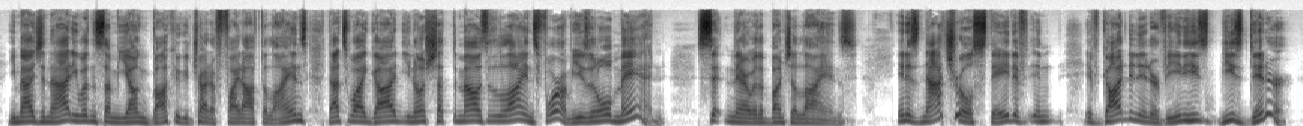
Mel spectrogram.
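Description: A man's voice: on the high side, expressive, moderate pace, no echo, clean studio sound. A man in his forties giving a folksy, encouraging sermon to men, with playful asides and chuckles. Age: 40s. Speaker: men's devotional speaker. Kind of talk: conversational podcast sermon.

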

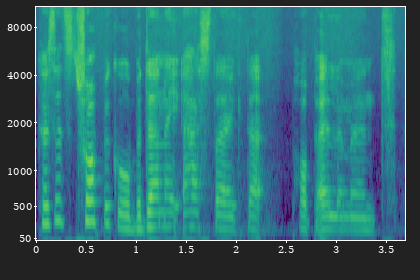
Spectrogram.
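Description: A young adult woman from Sweden, a musician and model, talking casually as a podcast guest in a relaxed, rambling way full of "like". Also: mid-range voice, moderate pace, slight background noise. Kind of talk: casual interview chat.

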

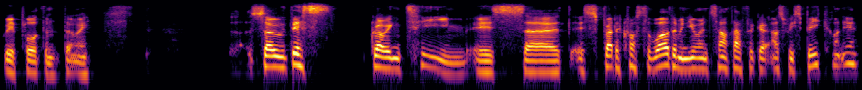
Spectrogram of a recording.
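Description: A man's voice: mid-range voice, normal speed, darkish tone, dry recording. A male podcast host who asks friendly questions and stammers over his words. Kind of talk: casual interview. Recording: dull, dry lo-fi sound.

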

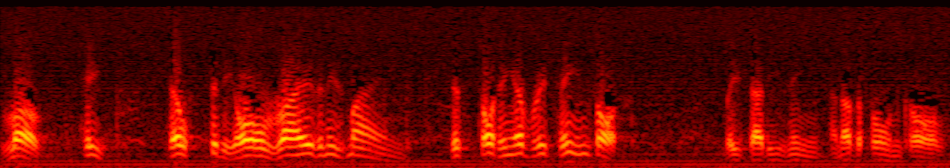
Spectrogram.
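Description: A man's voice: medium pitch, lively intonation, normal speed, slightly rough. A man narrating a radio drama in a solemn, theatrical, old-time style. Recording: tinny old radio recording with music.

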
